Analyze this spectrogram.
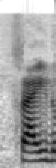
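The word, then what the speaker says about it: fried: पढ़ेंगे फिर है फ्राइड इसको भी फ्रिड ना पढ़े फ्राइड मतलब तला हुआ फिर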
